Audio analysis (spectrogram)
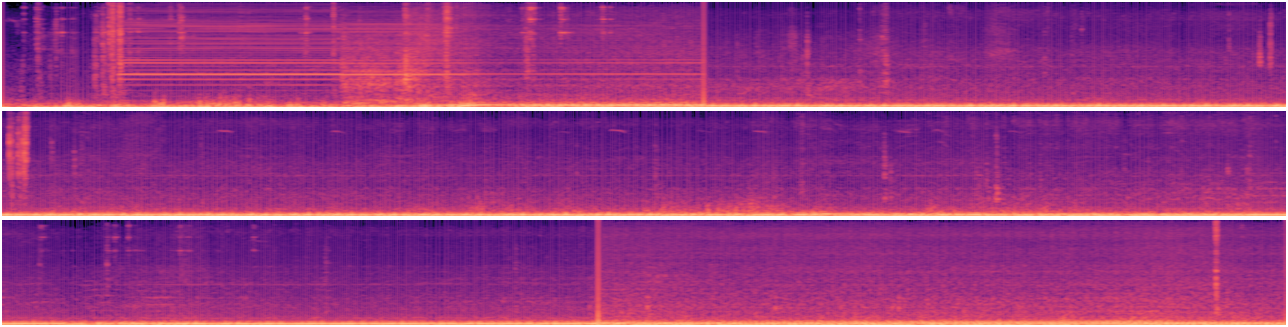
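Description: A Hot Rod Garage Chevrolet Malibu cruises along with a loud, steady engine and road rumble throughout, plus a brief mechanical chime and rattle near the start.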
